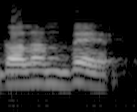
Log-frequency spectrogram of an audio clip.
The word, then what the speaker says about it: D'Alembert: You should not pronounce it as if it is an English word. So, D'Alembert's principle in mechanics is the same person, D'Alembert, who was looking at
